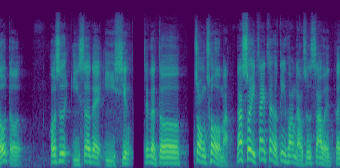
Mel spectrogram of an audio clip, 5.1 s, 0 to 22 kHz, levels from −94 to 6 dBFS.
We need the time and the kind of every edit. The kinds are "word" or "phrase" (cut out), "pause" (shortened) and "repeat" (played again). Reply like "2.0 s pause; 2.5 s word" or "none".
2.8 s pause; 3.5 s pause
